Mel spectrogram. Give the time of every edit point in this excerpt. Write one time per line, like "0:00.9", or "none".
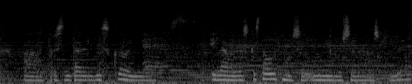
0:03.0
